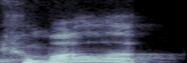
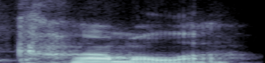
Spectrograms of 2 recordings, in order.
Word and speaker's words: Kamala: history so Jee when Camala and and I'm always saying her name wrong it's it's it's Kamala okay but I'll just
